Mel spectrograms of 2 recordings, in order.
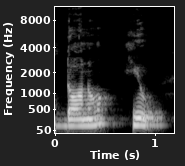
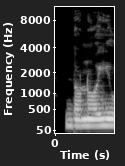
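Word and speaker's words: Donoghue: Yes, the pronunciation is Donohue versus Stevenson, so that you don't make an ass out of yourself like I have done in the past on YouTube.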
